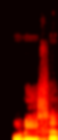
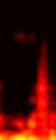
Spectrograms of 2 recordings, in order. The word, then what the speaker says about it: ओडिशा: उड़ीसा का नाम जो अभी 2011 के आसपास बदला था, उड़ीसा था वो ओडिशा कर दिया गया है, इसे उच्चारण सुधरा है, इसमें कुछ बदलाव आया नहीं।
